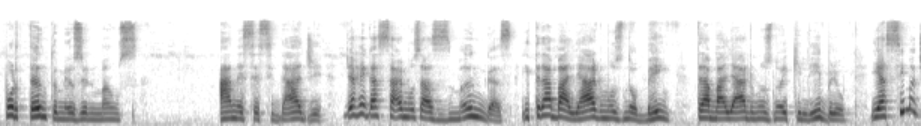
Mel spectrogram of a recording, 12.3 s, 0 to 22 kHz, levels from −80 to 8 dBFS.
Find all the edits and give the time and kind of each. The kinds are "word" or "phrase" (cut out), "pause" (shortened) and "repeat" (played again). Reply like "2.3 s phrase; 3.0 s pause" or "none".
6.9 s pause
